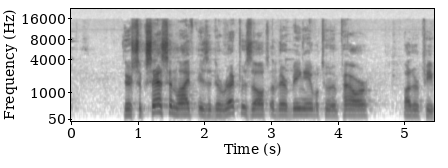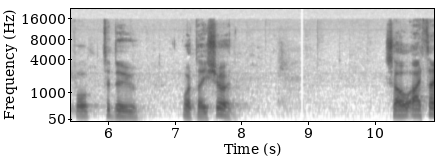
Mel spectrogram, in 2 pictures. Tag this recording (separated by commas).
man speaking, monologue, Speech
